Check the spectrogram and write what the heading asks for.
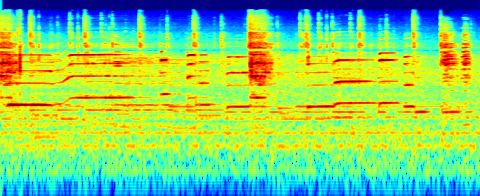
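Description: Online slot game's electronic music playing through free spins, with many short clicks and a brief swish near the start and again about three seconds in as the reels spin and stop.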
